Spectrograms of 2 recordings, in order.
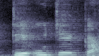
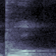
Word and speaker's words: duck: Saya sebagai guru hanya tinggal menyampaikan DUCK itu bacanya duck loh ya, bukan duk, karena tadi ya pengaruh bahasa pertama ke bahasa kedua ya gitu.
